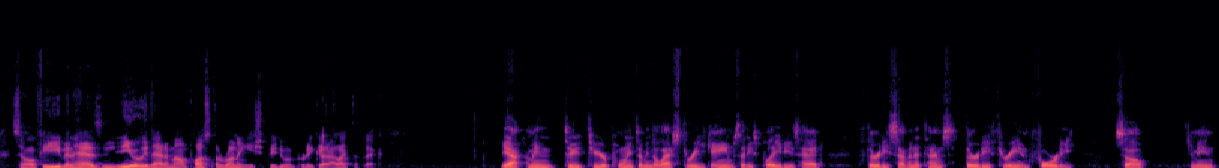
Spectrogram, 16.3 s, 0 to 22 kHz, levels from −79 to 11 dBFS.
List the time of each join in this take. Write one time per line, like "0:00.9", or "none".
none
